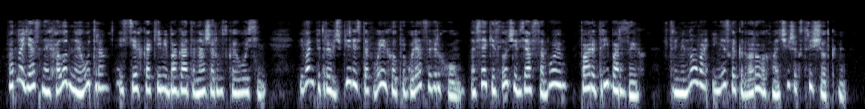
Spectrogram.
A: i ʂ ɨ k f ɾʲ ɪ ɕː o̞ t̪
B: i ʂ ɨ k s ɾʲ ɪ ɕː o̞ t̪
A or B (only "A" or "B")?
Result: B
